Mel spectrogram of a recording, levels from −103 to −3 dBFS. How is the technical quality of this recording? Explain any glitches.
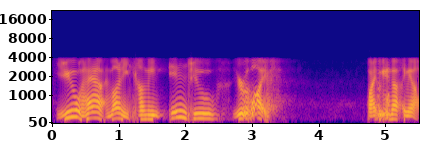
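The technical quality is poor: the speech is synthetic and buzzy throughout, and it breaks up briefly near the end.

Codec 2 vocoder, throughout: the decoder rebuilds the voice from pitch, voicing, energy and a coarse envelope, which fits Codec 2 at about 1.6 kbit/s. The heavy damage sounds robotic. A spectrogram shows rigid, evenly spaced harmonic stripes with smeared formants. The waveform is overly regular.

Bit errors on digital voice radio, 4.85 to 5.06 s: roughly one bit in ten arrived flipped, which fits a handful of corrupted frames. Each bad frame gets the wrong pitch, level or spectrum, so the voice warbles and bleeps into gibberish. A spectrogram shows harmonics jumping abruptly between frames.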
